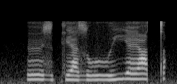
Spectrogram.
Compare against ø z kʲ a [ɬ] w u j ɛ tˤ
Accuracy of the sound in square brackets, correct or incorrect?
incorrect: z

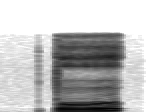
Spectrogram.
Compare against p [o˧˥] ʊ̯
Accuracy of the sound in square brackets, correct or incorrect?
correct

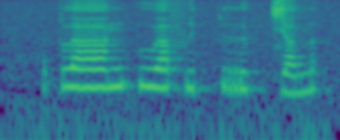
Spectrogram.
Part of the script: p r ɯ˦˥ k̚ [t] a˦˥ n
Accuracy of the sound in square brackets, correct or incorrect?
incorrect: t͡ɕ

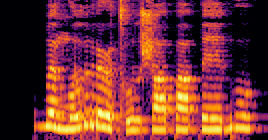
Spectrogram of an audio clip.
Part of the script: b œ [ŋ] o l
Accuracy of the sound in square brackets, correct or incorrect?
correct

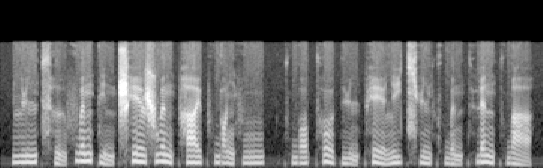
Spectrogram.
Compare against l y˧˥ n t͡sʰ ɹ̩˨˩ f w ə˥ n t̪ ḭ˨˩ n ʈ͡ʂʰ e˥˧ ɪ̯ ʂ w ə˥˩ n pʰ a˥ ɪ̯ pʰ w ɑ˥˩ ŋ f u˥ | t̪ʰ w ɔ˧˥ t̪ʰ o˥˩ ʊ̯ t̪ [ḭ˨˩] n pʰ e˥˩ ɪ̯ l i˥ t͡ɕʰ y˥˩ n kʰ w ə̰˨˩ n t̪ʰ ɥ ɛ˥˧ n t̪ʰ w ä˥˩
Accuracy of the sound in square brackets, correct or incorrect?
incorrect: y̰˨˩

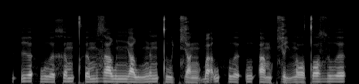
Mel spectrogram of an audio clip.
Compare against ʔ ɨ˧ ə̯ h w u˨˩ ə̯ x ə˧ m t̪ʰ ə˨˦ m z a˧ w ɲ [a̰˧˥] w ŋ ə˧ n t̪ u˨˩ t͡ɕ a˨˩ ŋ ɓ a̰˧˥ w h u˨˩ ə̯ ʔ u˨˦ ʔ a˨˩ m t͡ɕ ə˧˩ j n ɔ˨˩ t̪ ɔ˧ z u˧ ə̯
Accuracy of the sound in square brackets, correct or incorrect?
incorrect: a˨˩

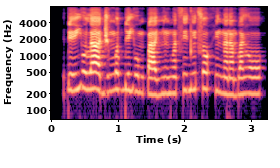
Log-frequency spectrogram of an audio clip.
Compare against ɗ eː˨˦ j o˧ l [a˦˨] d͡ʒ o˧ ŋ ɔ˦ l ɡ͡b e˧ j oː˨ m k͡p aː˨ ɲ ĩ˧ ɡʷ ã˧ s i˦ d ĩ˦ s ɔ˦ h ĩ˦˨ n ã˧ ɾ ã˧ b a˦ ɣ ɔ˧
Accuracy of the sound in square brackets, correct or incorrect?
incorrect: aː˦˨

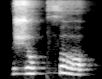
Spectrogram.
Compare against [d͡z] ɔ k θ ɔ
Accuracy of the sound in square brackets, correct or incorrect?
incorrect: ʒ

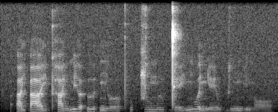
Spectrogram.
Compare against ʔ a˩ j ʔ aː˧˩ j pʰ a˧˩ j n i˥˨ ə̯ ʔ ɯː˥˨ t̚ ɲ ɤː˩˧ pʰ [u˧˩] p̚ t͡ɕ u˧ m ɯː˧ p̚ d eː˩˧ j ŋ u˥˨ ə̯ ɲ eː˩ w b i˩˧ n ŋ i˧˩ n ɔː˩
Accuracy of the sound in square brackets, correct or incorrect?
correct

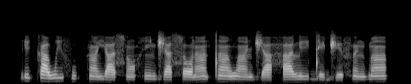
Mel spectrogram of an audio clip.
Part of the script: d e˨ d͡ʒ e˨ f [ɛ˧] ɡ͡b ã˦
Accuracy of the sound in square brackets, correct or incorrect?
incorrect: ɛ̃˧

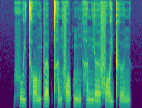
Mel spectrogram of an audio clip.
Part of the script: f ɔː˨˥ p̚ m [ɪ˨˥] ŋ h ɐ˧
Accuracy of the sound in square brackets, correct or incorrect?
incorrect: ɪ˨˩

